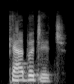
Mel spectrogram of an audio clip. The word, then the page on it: cabotage: Indian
